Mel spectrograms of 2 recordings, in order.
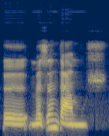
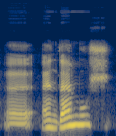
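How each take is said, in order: First: "andamos" with a closed nasal a, ân-DÂ-mos, slowly; present tense andamos. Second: "andamos" said with an open A, ân-DÁ-mos, slowly; past tense andamos. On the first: Teacher contrasting the present tense form, closed vowel. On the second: Teacher contrasting the past tense form, open vowel. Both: Shown as a demonstration. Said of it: "para eu distinguir o pretérito perfeito".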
